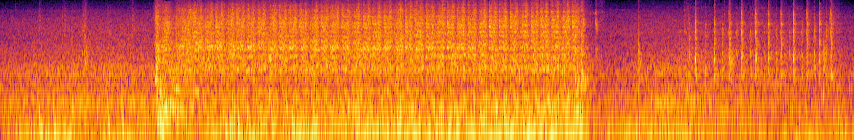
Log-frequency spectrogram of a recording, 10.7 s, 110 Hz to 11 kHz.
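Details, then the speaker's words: 1967 VW Bus with 1500cc engine, hot Texas summer, fuel primed into carbs: starter churns steadily about five seconds without catching, then quits; crank no start, later fixed by replacing coil and distributor and rotating the distributor. "so we ended up having to change the distributor we had to change the coil uh we had to rotate the distributor a super weird way i don't know what's going on"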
